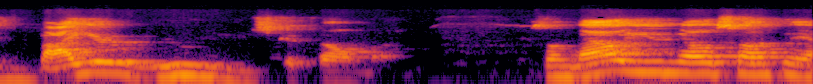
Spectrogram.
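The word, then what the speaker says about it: Bjerrum: five percent is right it is by your room skatoma so it's not jarrah it's not budgerum it is buyer roon so now you know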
